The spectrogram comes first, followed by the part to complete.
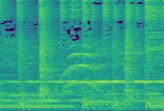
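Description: Live rock trio playing: electric guitar, bass guitar and drum kit, with a held guitar note and regular drum hits. About halfway in, a high note bends up and falls back.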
